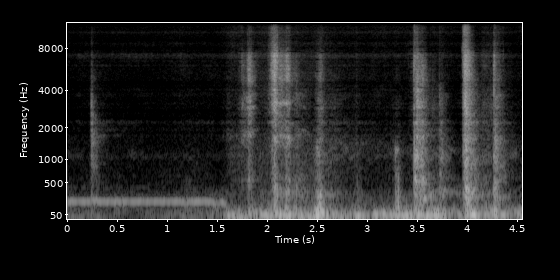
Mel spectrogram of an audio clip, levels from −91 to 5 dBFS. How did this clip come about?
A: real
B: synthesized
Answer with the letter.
B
